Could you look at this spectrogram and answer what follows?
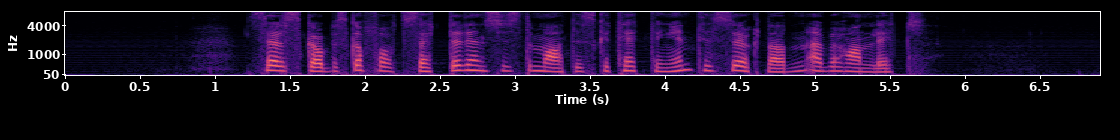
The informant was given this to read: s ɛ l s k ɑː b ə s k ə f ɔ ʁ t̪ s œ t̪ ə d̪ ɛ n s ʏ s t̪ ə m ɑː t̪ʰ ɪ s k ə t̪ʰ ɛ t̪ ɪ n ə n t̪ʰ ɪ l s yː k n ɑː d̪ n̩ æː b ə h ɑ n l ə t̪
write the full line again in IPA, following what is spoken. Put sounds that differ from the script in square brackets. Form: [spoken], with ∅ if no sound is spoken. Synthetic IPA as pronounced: s ɛ l s k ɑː b ə s k [ɑ] f ɔ ʁ t̪ s [ɛ] t̪ ə d̪ ɛ n s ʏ s t̪ ə m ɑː [t̪] ɪ s k ə t̪ʰ ɛ t̪ ɪ [ŋ] ə n t̪ʰ ɪ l s [øː] k n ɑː d̪ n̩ æː b ə h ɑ n l ə t̪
